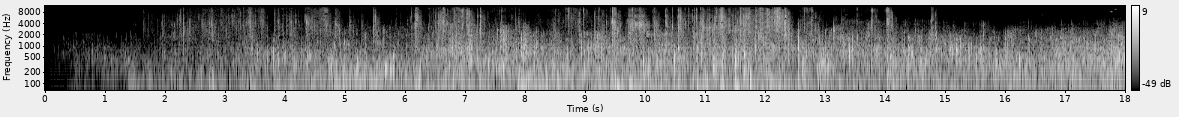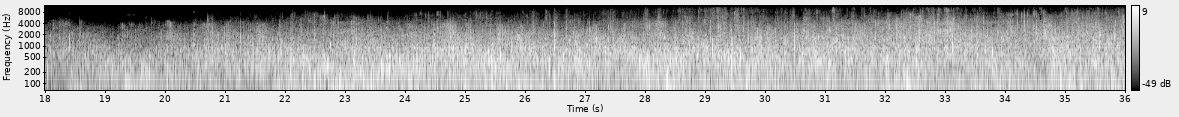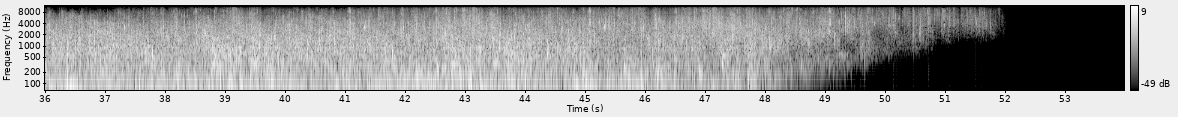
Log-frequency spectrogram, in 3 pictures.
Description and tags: cauliflower compilation3
The cauliflower samples from the vegetable store sample pack were compiled in a one minute arrangement. Some pitch-alterations (mainly lowering randomly per track) were added in busses for the broader sounds. Furthermore a reverb to juicy it up. A stacked version of the compilation was added and some equalizing processing at the end.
